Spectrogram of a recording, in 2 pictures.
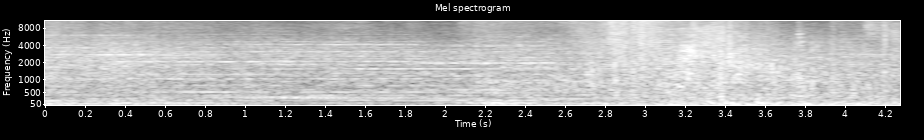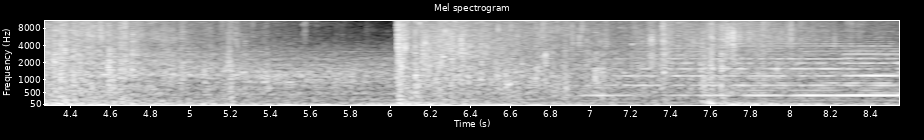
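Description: An Expelliarmus spell from the Hogwarts Legacy video game bursts out as a loud, booming magical blast that swells into a rumbling roar. A sharp cut follows, then lower-level tones.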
